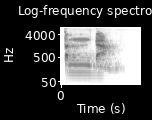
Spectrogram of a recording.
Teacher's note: Tendang, saudara akan merasakan bahwa ujung lidah itu akan tertarik ke belakang karena ada penyesuaian dengan bunyi D yang akan diucapkan. Nah, D yang akan diucapkan ini adalah apikopalatal ya.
